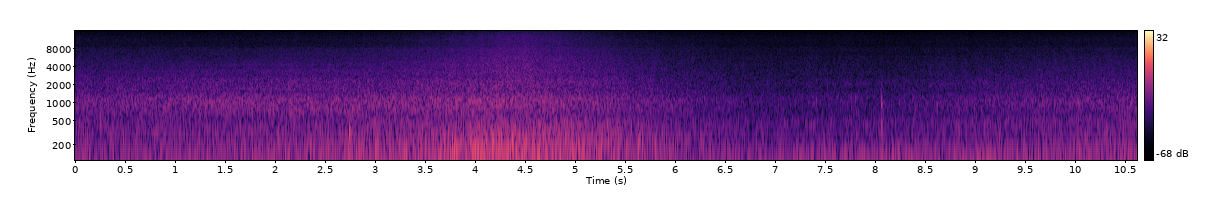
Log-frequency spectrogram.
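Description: Sea surf and wind, a steady rushing that swells to a peak about four seconds in, as a wave washes up, and eases back by six seconds.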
